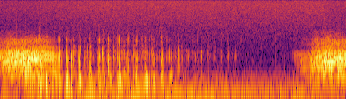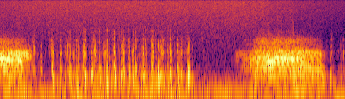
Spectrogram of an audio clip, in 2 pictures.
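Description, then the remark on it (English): Low, mooing vibration calls from a group of treehoppers, insects recorded in the field, swell up in three synchronized bursts, each a rich harmonic drone lasting about a second, separated by quieter buzzy, crackling stretches. “what you heard was exactly a synchronized set of moos from some individuals that were already in a”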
